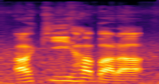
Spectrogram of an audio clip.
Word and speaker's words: Akihabara: we're gonna walk into a key Habra the Akihabara proper I'll call it Akihabara is the proper pronunciation and the name means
